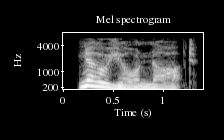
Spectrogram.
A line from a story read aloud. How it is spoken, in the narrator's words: said Ginny sharply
